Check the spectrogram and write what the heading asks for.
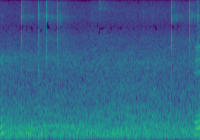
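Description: Steady low background hum with a few faint light clicks.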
